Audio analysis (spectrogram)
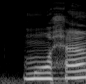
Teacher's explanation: mim didengungkan, bunyi emnya tahan kurang lebih 2 harokat. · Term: gunnah musyaddadah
